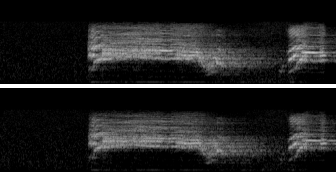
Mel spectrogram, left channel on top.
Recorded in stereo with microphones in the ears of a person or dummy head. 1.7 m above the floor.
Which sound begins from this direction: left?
A scream, at 0.9 s.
